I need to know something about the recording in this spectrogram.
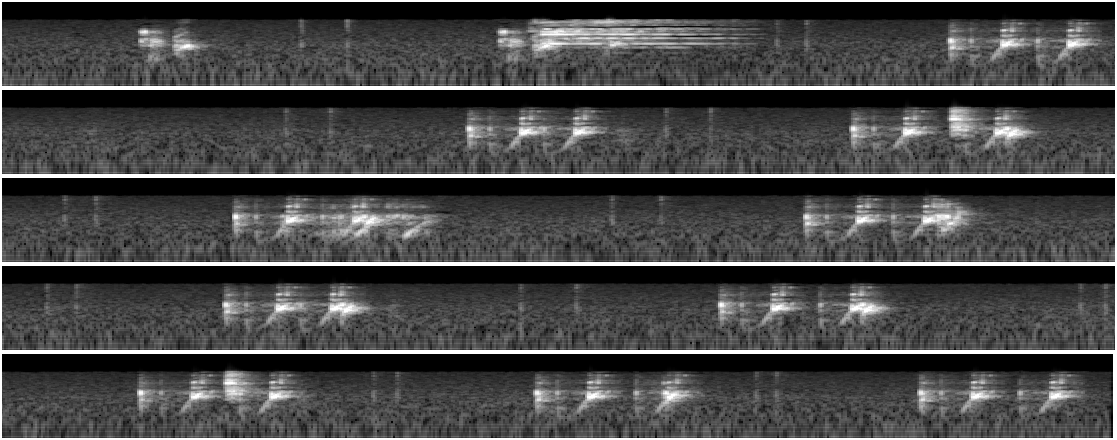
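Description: A computer game plays short bursts of chiming sound effects at a steady pace.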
